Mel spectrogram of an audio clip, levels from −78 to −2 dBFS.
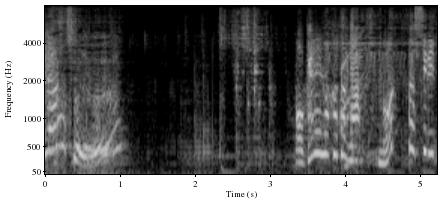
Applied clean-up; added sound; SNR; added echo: neural separator model SepFormer DNS4.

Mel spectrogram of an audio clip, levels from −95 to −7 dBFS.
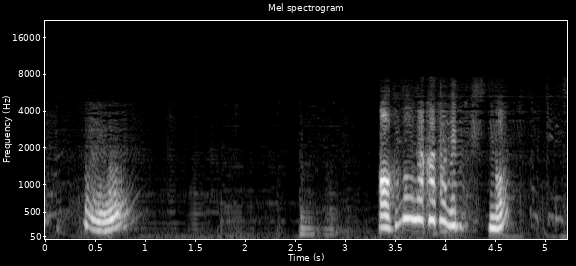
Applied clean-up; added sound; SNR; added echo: neural mask model DeepFilterNet 3.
